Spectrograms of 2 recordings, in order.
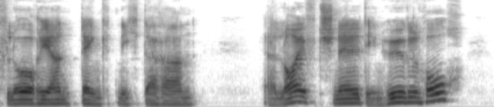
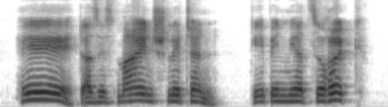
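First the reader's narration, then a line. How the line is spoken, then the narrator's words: Calling out. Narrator (German): ruft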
